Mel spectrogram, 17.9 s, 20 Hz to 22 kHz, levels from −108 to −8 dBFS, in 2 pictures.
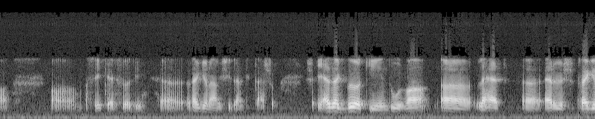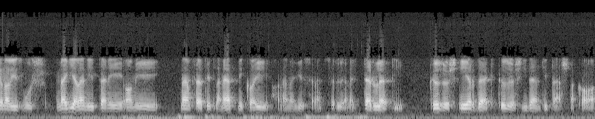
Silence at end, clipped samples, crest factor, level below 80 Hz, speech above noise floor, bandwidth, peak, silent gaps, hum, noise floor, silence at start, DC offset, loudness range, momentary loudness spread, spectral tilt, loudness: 0 s; under 0.1%; 18 dB; -50 dBFS; 24 dB; 14.5 kHz; -10 dBFS; none; none; -50 dBFS; 0 s; under 0.1%; 7 LU; 14 LU; -5 dB/octave; -27 LUFS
